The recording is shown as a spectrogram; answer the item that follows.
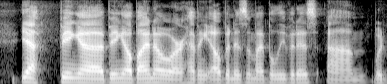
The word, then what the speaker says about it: albinism: Did I say it wrong? I believe it's albinism, yeah. Albinoism.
